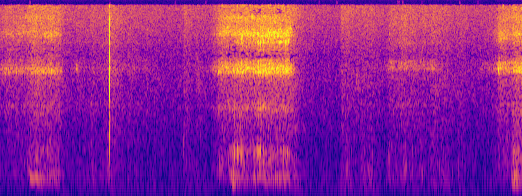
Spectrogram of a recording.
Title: Bichon Cody Snoring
